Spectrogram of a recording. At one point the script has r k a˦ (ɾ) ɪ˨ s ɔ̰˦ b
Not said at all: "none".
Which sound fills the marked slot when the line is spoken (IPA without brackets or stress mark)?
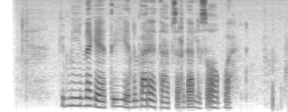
l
